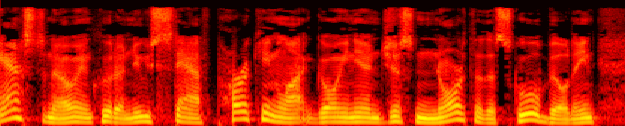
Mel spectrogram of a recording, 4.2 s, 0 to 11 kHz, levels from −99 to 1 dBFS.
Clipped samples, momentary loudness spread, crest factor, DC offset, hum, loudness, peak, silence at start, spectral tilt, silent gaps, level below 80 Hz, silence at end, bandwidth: under 0.1%; 3 LU; 14 dB; under 0.1%; none; -32 LUFS; -18 dBFS; 0 s; -5.5 dB/octave; none; -66 dBFS; 0 s; 9.4 kHz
